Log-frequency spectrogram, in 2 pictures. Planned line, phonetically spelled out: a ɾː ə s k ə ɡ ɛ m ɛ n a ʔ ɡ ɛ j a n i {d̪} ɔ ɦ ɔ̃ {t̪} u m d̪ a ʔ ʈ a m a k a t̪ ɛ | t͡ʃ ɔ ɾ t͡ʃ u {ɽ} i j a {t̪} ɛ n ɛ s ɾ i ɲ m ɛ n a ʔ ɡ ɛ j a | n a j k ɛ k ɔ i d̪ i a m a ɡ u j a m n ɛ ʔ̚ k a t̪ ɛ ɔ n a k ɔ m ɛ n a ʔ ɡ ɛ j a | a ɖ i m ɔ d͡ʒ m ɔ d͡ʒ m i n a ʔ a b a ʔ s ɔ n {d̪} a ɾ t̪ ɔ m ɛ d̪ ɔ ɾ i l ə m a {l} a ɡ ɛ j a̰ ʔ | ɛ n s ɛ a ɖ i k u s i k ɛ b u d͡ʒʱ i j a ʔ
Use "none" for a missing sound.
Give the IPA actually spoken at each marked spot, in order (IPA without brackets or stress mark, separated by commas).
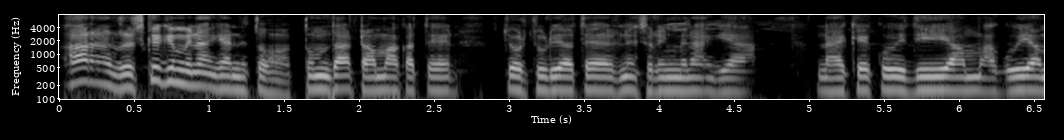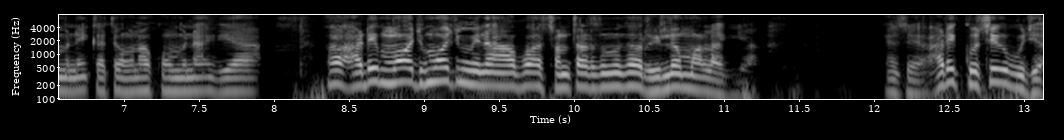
t̪, t̪, ɽ, t̪, t̪, l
